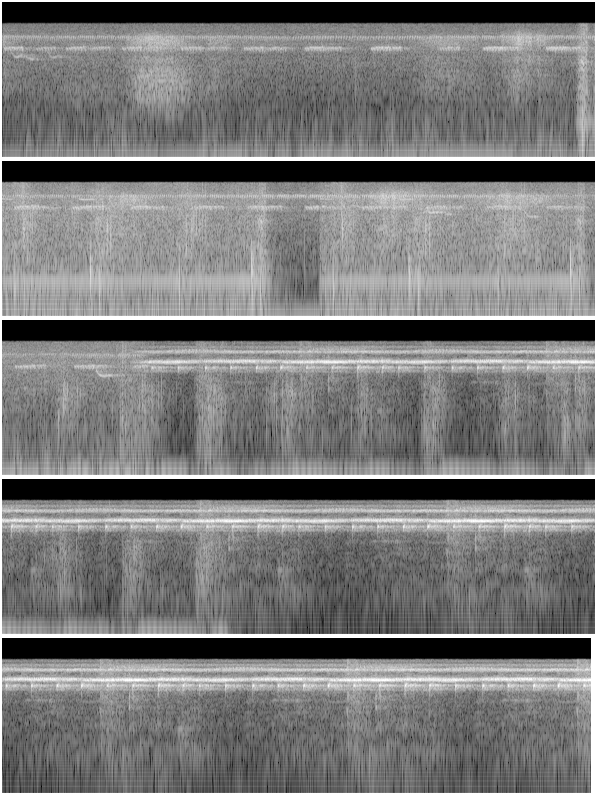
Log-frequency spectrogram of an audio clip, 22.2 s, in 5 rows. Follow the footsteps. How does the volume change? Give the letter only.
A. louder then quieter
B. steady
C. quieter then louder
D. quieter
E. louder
D.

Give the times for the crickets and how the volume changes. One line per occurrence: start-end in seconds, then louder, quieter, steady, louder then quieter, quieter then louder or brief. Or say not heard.
0.0-22.1 louder.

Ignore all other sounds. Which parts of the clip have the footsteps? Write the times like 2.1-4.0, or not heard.
4.3-15.1.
